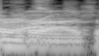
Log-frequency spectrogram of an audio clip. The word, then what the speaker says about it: Farage: Yeah, Farage, is that it? – I don't know how to pronounce it. Duped into using Republican slogan in birthday video message. – Oh, Nigel Farage. – I think Farage, that's it, yeah.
